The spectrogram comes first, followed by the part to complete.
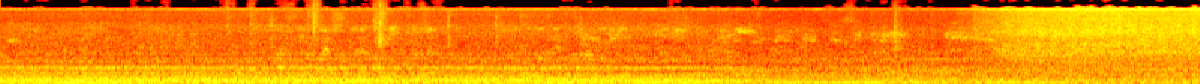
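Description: Steady low drone of a passenger catamaran's engines, heard on board while under way. A broader hiss grows louder about eight seconds in.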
